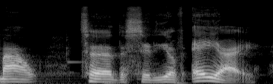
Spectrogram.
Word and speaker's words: Ai: to the city of Ai. I believe that's how you pronounce it, Ai.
